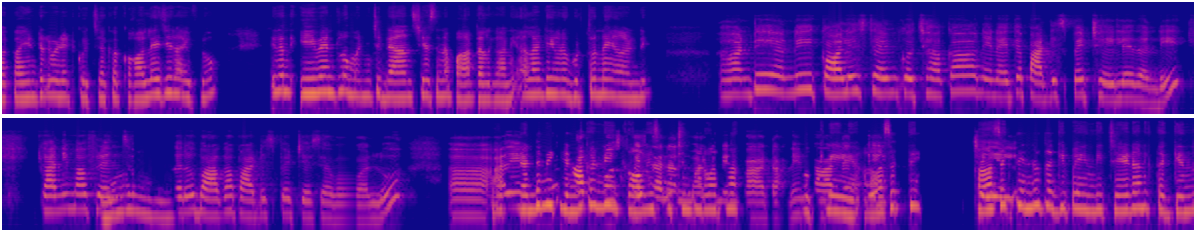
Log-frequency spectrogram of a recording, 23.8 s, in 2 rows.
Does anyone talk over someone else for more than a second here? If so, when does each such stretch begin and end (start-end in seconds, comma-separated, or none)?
16.9-19.2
